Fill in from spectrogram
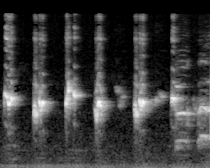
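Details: Morning ropel song of a sooty-headed bulbul: six quick, clipped whistled notes spaced evenly about half a second apart, ending in a longer, lower drawn-out tone.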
